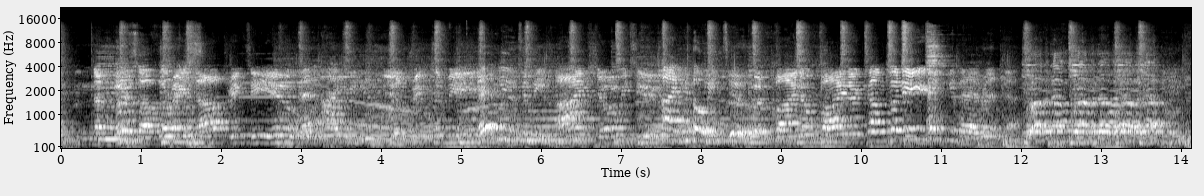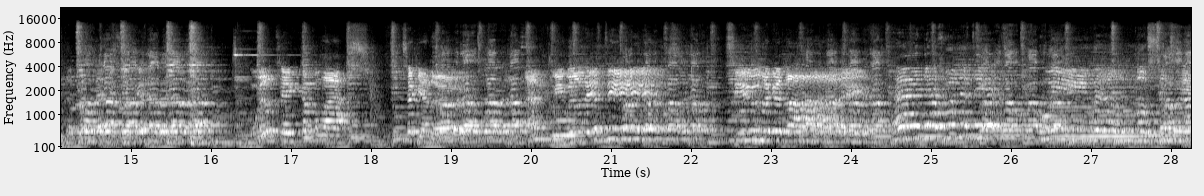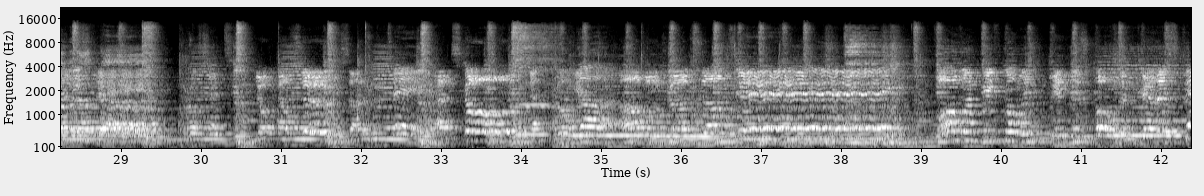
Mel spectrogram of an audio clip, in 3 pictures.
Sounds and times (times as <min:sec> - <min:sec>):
Music: 0:00.0 - 0:42.3.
